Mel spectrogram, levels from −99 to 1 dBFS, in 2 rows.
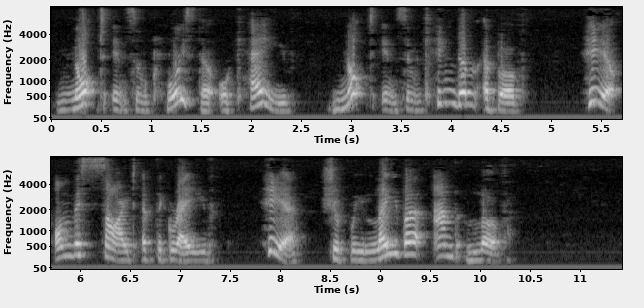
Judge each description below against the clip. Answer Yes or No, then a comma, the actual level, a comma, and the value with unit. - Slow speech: Yes, slow, 125 wpm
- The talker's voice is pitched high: Yes, high, 220 Hz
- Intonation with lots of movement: Yes, wide, 8.3 semitones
